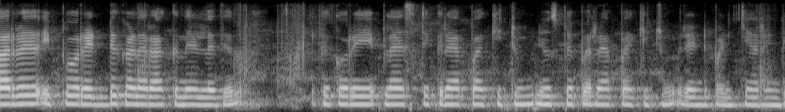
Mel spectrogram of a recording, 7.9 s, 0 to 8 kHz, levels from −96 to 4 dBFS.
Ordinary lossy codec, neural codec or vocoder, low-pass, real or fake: Opus, 24 kbps; none; 7.2 kHz; real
